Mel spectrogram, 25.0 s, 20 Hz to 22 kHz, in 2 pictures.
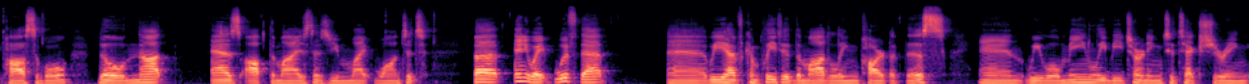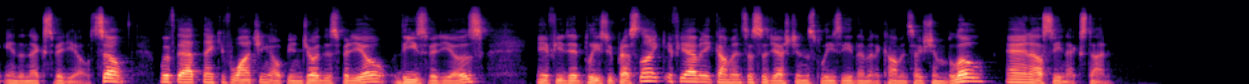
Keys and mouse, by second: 0.1 middle click, 3.9-4.3 drag, 4.3-24.1 middle drag.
